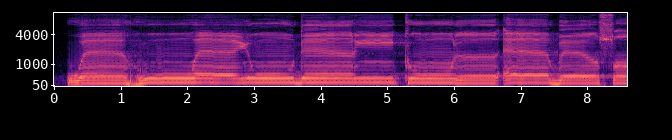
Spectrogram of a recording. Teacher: Huruf dal di sini kita pantulkan karena ini adalah bacaan qalqalah. Huruf kaf langsung masuk ke huruf lam yang ber sukun.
